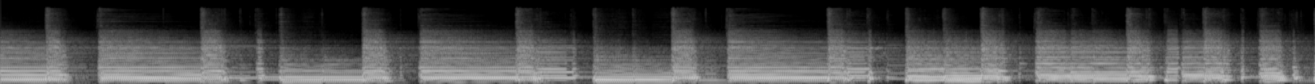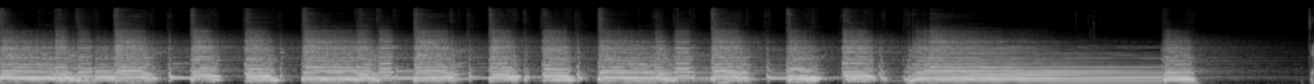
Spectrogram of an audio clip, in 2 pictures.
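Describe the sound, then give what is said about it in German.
Heavily distorted electric guitar with a Les Paul tone strums a rhythmic sequence of thick, crunchy chords, played loud with brief choppy gaps, then rings out and stops near the end. “Nochmal die gleichen Akkorde und dann vielleicht nochmal irgendwas Fetteres.”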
